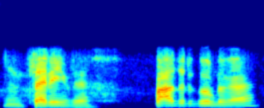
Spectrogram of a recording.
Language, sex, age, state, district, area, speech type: Tamil, male, 18-30, Tamil Nadu, Krishnagiri, rural, conversation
